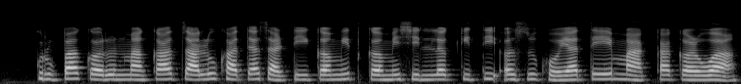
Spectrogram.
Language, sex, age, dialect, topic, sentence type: Marathi, male, 18-24, Southern Konkan, banking, statement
